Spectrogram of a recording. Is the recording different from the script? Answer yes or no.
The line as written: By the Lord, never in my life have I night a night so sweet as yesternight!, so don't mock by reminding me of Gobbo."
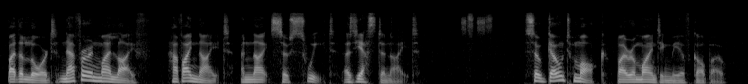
no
